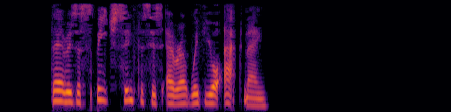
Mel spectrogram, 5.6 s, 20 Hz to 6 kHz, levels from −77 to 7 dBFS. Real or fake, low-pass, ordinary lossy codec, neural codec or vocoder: fake; 5.4 kHz; MP3, 24 kbps; codec, 16 kHz, 2 kbps, FunCodec, trained on LibriTTS, 25 frames a second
